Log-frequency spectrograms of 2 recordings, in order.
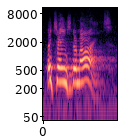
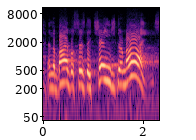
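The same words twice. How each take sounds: First: "They changed their minds" drawn out slowly, each word weighted; preacher's slow emphatic echo; slow emphatic repeat. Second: Said in the usual way. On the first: Shown as a demonstration. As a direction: hammer the point home slowly.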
